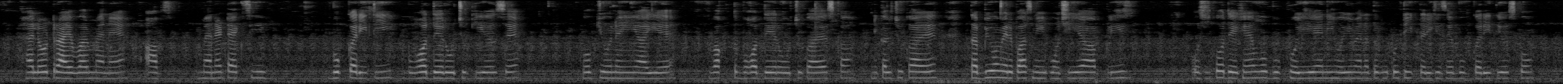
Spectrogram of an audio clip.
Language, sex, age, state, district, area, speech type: Urdu, female, 45-60, Delhi, Central Delhi, urban, spontaneous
